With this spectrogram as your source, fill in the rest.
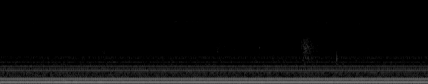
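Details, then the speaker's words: EALSEM build-up power amplifier: steady, unvarying low mains hum with a buzzy edge heard in the speaker; suspected cause is an old, poorly grounded input cable, to be replaced with shielded cable. "ini ee menurut saya di kabel ya bermasalah kabel n ngground jadi ini kabel tidak cocok untuk input ya kabelnya sudah mungkin sudah tua ya"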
